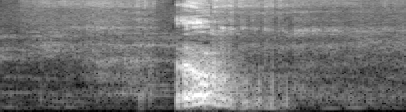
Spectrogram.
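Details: French Bulldog waking its owner: a single short, loud bark in a quiet room, with a brief murmur from a person afterwards.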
